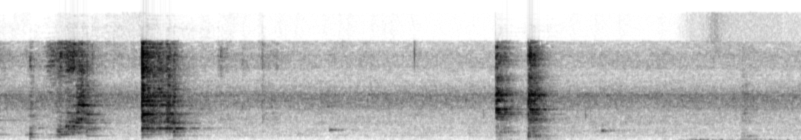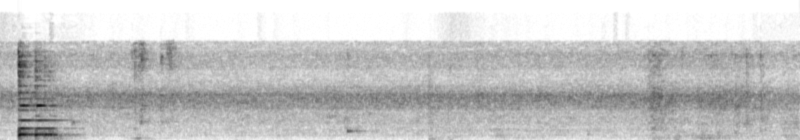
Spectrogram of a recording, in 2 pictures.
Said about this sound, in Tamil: இதை எடுத்து நம்மளோட குழம்புல ஊற்றிக்கோங்க. ஊற்றி நல்லா கலந்து விட்டுக்கோங்க.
